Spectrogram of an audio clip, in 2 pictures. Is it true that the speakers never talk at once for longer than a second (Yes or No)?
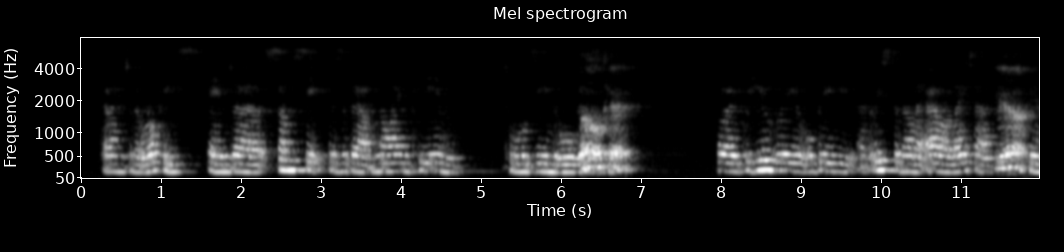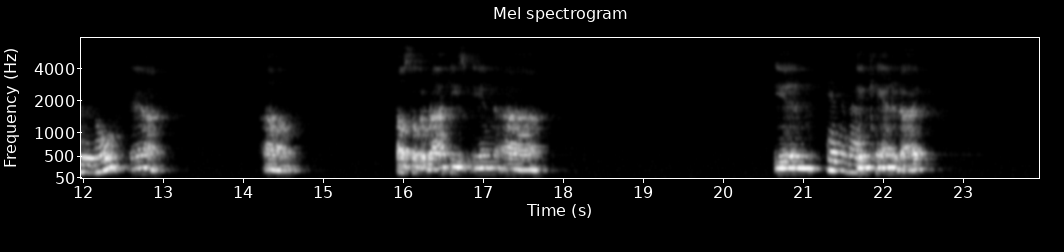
Yes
